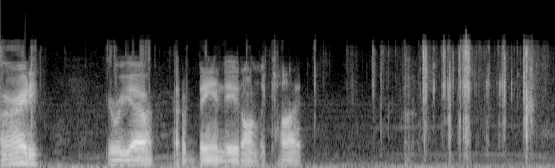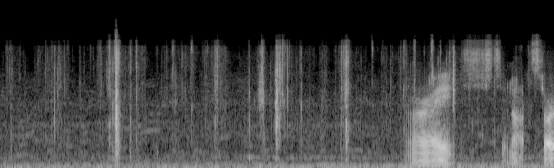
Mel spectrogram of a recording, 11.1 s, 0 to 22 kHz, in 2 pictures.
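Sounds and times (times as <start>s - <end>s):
foil wrapper crinkling and tearing: 3.1s - 10.6s.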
